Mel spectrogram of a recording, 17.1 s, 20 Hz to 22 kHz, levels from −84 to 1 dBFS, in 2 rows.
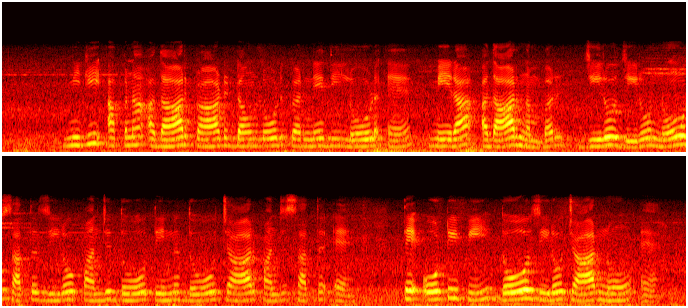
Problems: none marked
